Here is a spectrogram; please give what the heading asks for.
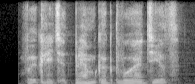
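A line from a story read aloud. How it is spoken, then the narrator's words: Suspicious whisper. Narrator (Russian): с подозрением прошептал Перетти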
